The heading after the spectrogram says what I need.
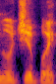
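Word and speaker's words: Ojibwe: as an adult man who grew up among Ojiway culture.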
